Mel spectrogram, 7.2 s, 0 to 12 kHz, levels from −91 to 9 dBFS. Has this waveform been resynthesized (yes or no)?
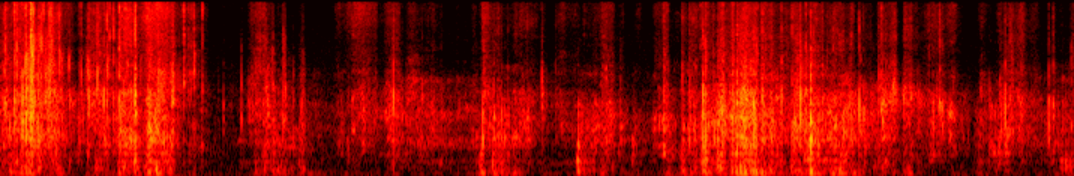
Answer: yes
